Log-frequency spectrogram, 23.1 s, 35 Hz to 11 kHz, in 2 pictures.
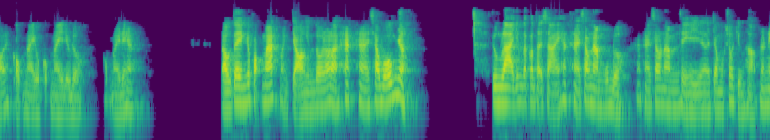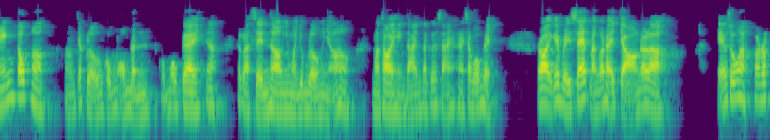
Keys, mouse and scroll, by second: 1.5 click, 1.7 click, 3.9 click, 4.0 click, 18.3 click, 20.5 click, 20.8 click, 20.8 scroll down 1, 21.9 scroll up 1, 22.4 scroll down 1.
